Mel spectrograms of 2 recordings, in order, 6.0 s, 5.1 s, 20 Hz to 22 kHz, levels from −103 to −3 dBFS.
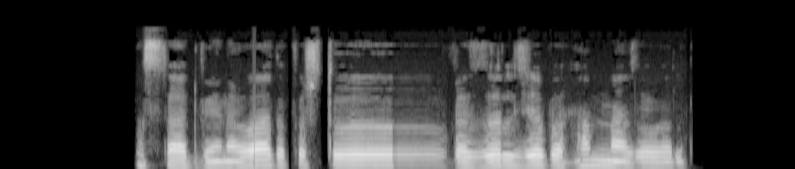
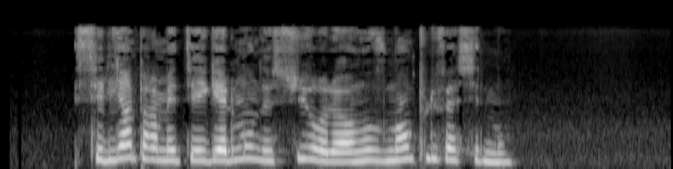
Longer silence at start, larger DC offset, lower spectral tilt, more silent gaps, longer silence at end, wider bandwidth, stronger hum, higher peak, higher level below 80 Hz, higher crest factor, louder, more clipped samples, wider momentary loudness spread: first, 1.05 s vs 0.55 s; neither; about the same, -5.5 dB/octave vs -4.5 dB/octave; neither; second, 0.85 s vs 1.2 s; about the same, 11 kHz vs 11.5 kHz; neither; about the same, -6 dBFS vs -6 dBFS; first, -60 dBFS vs -78 dBFS; about the same, 16 dB vs 20 dB; first, -20 LUFS vs -26 LUFS; neither; about the same, 8 LU vs 8 LU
